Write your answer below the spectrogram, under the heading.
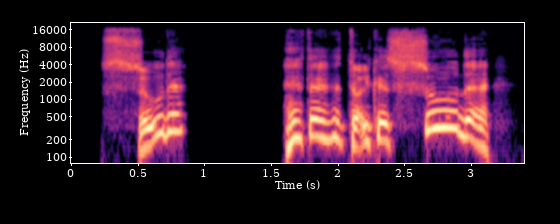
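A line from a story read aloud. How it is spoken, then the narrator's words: Joyful exclamation. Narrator (Russian): воскликнул Исаак Хакабут, и лицо его сразу просияло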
